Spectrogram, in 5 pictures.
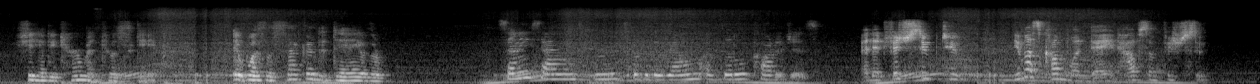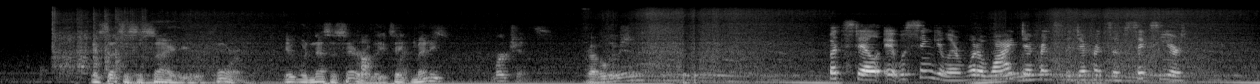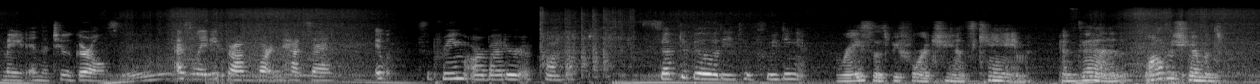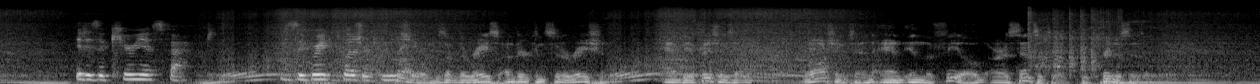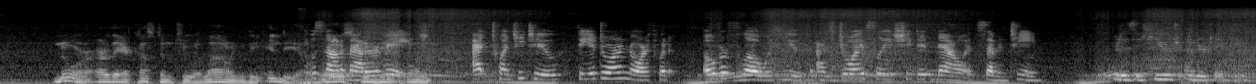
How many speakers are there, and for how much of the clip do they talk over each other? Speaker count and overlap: six, about 4%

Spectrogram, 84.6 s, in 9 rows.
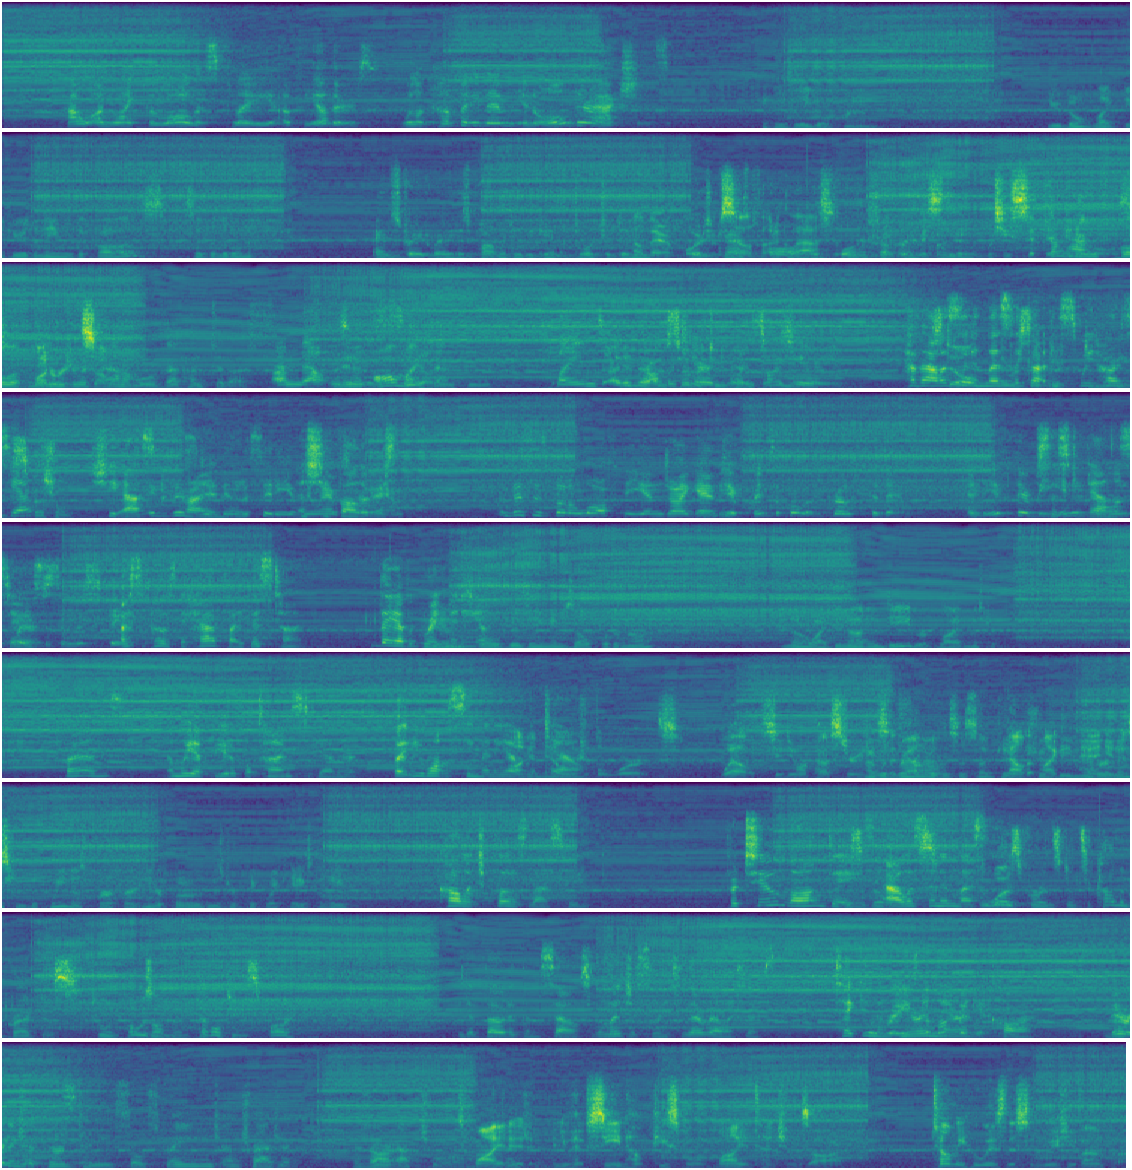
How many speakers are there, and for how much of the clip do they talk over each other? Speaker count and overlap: nine, about 29%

